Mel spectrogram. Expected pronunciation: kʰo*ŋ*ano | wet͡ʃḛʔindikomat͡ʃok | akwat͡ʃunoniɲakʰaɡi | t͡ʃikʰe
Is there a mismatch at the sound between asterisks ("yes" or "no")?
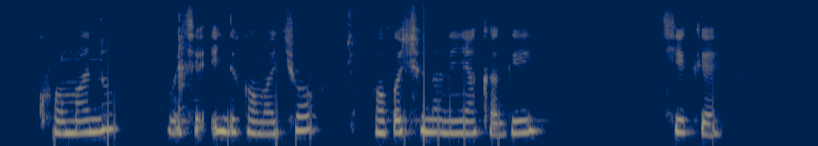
yes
